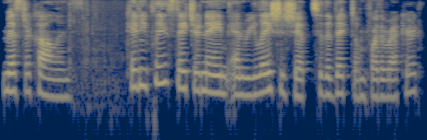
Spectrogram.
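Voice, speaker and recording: A woman's voice: medium pitch, fairly quick, warm tone, close to an everyday voice. A woman playing a prosecuting attorney in a courtroom audio drama, formal, precise and courteous in her questions.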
